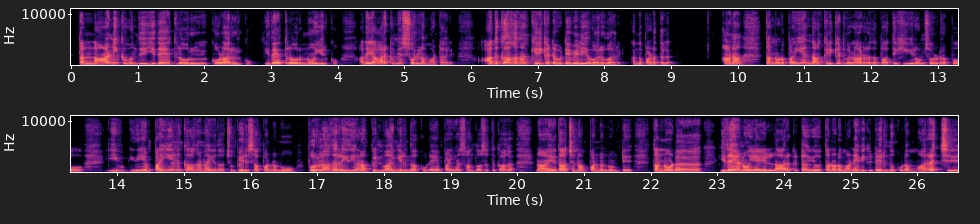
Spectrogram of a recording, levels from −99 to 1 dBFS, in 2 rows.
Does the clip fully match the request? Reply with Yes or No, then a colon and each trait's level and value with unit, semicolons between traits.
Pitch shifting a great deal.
Yes: wide, 5.9 semitones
